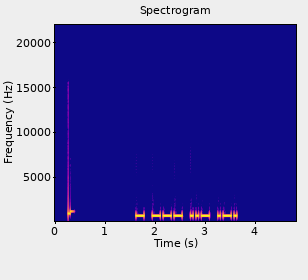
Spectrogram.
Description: Morse code, heard as a keyed tone, about 22 wpm, 700 Hz. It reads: TOUR
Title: Four Letter Words - 22wpm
